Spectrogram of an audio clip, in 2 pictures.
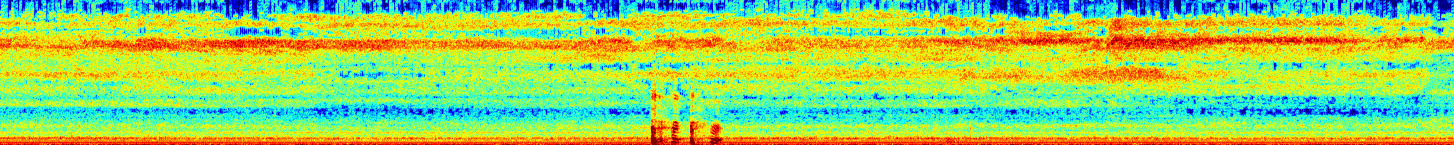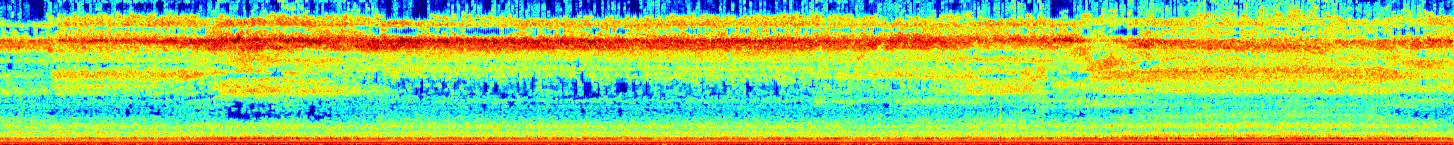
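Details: A nebulizer compressor, described as a wheezing thing connected to a penguin, running while someone is still sick: a steady motor hum with a faint buzz throughout.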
